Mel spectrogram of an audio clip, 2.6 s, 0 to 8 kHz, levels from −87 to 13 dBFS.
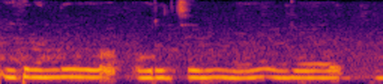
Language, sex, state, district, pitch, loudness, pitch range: Tamil, female, Tamil Nadu, Kanyakumari, 250 Hz, -13 LUFS, 245-260 Hz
